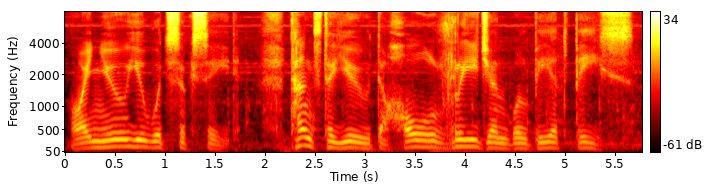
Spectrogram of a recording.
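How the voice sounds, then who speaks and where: An actor playing a courteous, hopeful island king in a video game, speaking in a measured, earnest way. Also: mid-range voice, a little mellow. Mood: hopeful, pleased. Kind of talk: video game dialogue acting.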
